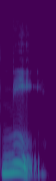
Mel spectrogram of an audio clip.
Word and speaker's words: knee: The next word was knee. I read it. Knee. But in my listening exercise, the voice said again. The K was silent.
